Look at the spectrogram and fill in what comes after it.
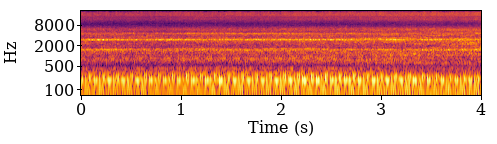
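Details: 2008 Ford F-350 Super Duty 6.4 diesel idling with a loud hiss and thin high whistle near the turbos, even after both turbos were replaced for loss of power; turbo noise suspected, not confirmed.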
